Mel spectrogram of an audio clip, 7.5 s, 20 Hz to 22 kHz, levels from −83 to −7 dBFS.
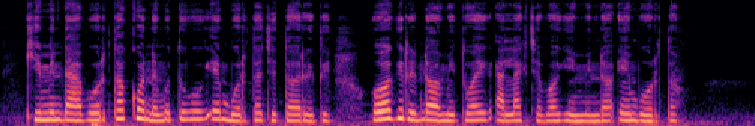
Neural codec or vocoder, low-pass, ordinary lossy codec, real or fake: vocoder, 44.1 kHz, 128 mel bands every 256 samples, BigVGAN v2; none; none; fake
